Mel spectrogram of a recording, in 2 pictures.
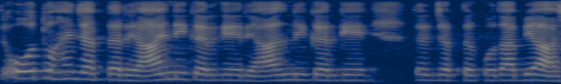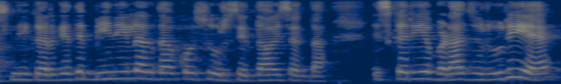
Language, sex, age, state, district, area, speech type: Dogri, female, 45-60, Jammu and Kashmir, Jammu, urban, spontaneous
